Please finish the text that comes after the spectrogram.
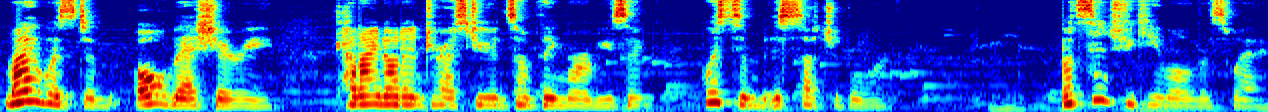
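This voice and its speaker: A woman's voice: mid-range voice, moderate pace, fairly bright tone, soft background music, natural voice, rough recording. Woman playing a flamboyant, aloof circus showman. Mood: languidly amused.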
